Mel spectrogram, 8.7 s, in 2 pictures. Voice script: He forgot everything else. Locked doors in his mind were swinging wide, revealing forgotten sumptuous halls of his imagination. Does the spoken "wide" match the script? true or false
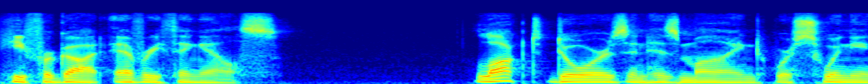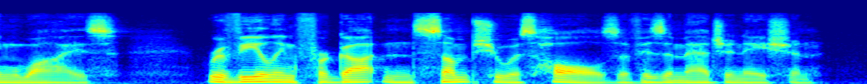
false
